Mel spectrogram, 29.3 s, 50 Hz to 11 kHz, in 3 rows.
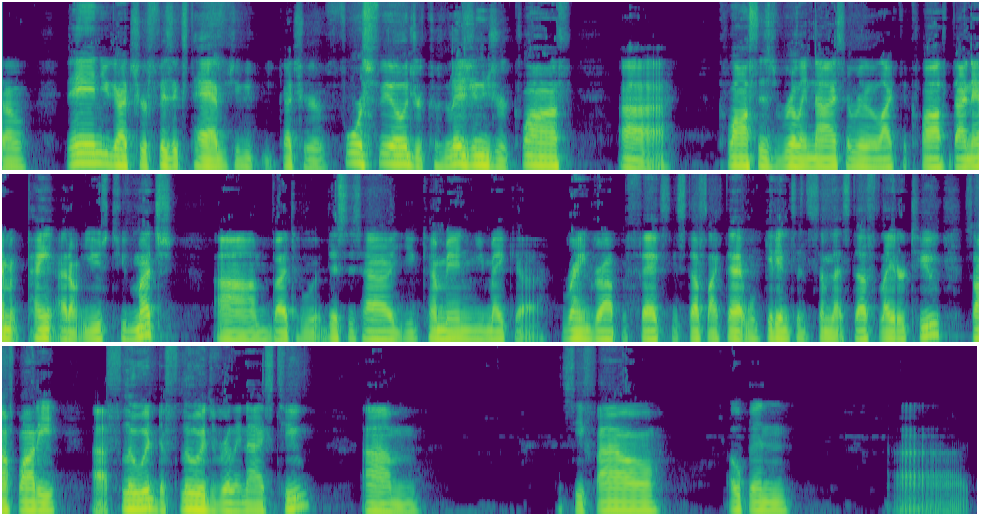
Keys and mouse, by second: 8.7 middle click, 9.4 middle click, 13.0-18.9 middle drag, 20.0 middle click, 24.7 middle click, 25.2-27.6 middle drag, 27.6-29.0 drag.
